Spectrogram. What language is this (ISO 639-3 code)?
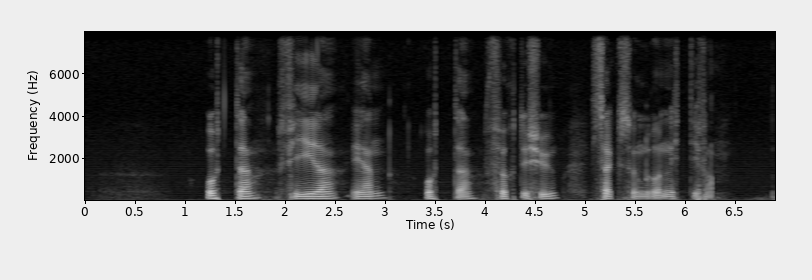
nor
